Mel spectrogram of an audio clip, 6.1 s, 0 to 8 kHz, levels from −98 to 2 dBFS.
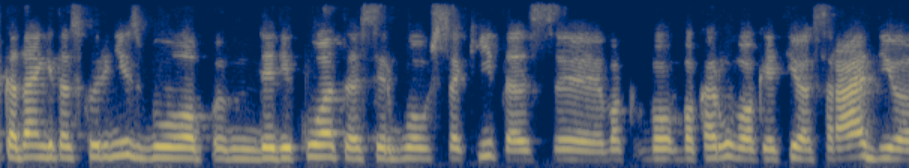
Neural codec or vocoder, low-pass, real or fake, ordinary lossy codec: none; 7.2 kHz; real; Opus, 64 kbps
